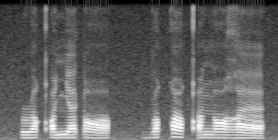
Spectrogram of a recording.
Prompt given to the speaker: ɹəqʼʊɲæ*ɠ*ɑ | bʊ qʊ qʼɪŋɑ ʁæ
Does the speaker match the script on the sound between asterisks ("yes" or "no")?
yes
